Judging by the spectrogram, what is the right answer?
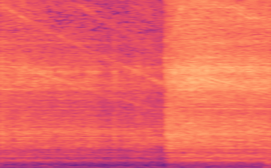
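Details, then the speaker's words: Angle grinder (Hitachi-equivalent parts) tested after repair of a growling-then-dying fault: steady high whir growing louder and harsher as the disc bites, no growl, bogging or sparking; runs smooth, repair successful. "sempurna tidak ada saksikan bunga api dan halus suara mesinnya"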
